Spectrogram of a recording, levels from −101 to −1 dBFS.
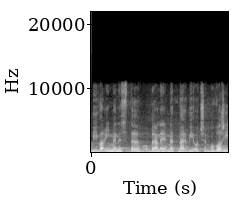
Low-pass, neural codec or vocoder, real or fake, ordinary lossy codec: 10.8 kHz; none; real; MP3, 96 kbps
